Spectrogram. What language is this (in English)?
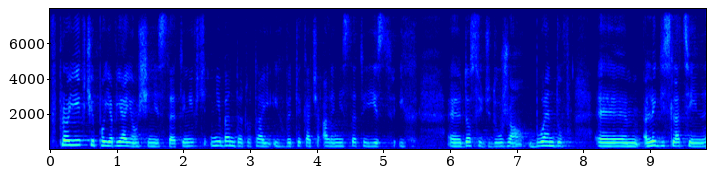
Polish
